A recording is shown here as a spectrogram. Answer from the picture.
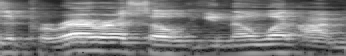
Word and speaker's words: Pereira: As of posting this video, Pereira nor his representation have responded to these allegations.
